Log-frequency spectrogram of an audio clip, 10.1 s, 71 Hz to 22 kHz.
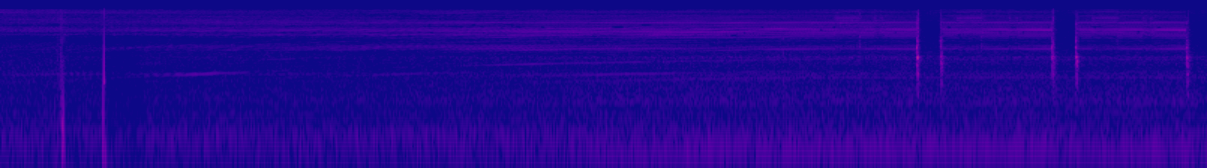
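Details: Seagate Barracuda 7200.11 hard drive: sharp paired clicks at uneven intervals break through the steady hum and whir of the running drive.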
